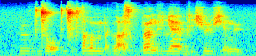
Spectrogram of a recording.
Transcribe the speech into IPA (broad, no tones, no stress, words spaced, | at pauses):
ʎo̤d͡zo | d͡zo̤dəðˤy mbḛɡðˤḛ zɔ̤bœ nɛ̤ʎɛːbḭ çyːçḛmy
